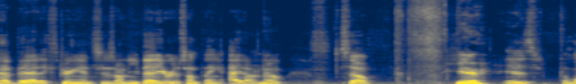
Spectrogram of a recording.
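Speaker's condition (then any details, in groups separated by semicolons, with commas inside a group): Cerebral palsy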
